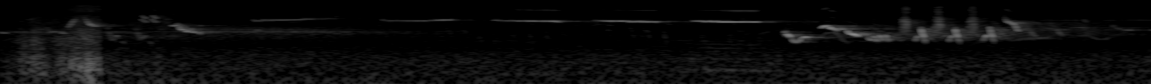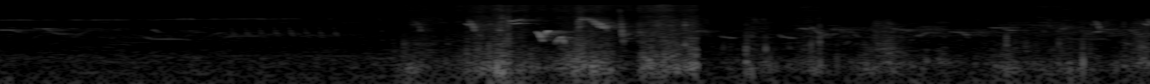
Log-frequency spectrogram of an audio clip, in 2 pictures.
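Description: Songbirds singing: a run of high whistled notes, then a quick burst of falling notes about four seconds in. Sleeping-pad and sleeping-bag fabric rustles under hands near the start and again around eight to nine seconds in.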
